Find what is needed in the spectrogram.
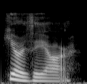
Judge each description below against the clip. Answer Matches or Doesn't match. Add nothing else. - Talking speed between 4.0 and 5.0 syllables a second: Doesn't match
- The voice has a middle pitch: Matches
